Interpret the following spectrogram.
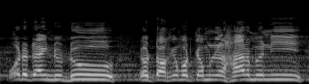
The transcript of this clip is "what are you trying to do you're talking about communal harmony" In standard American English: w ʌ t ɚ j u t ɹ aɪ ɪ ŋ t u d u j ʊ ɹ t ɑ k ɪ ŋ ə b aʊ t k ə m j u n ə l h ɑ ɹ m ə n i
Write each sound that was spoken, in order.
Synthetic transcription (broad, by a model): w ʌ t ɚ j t aɪ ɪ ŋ t u d u j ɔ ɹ t ɑ k ɪ ŋ ə b aʊ t k ə m j u n ə l h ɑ ɹ m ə n i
